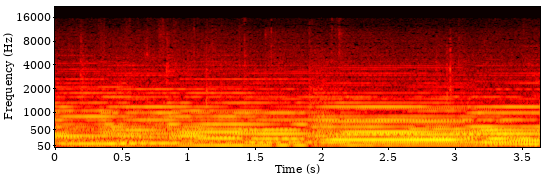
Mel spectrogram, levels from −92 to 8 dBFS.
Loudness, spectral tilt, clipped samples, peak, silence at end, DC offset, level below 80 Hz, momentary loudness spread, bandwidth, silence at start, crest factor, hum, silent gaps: -22 LUFS; -8.5 dB/octave; under 0.1%; -8 dBFS; 0 s; under 0.1%; -34 dBFS; 4 LU; 12 kHz; 0 s; 12 dB; none; none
